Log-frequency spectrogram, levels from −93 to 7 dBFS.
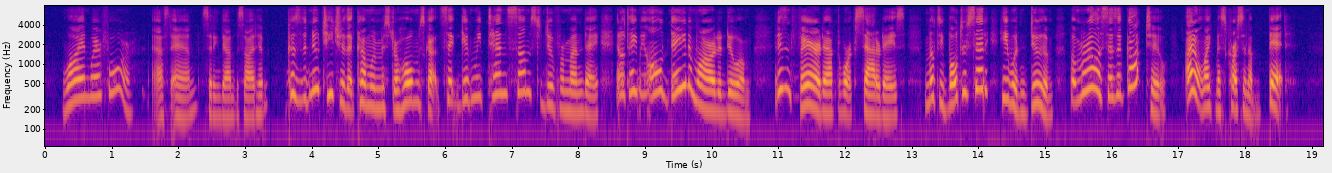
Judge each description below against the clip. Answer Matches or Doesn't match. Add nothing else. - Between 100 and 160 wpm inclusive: Doesn't match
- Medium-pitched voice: Doesn't match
